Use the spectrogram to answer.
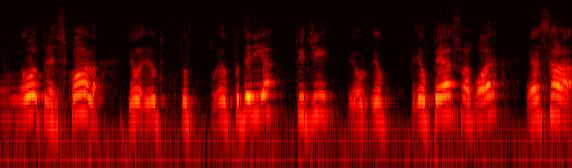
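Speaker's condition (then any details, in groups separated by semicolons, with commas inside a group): Cerebral palsy; age 27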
